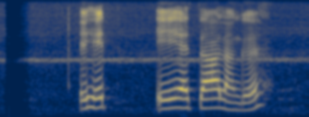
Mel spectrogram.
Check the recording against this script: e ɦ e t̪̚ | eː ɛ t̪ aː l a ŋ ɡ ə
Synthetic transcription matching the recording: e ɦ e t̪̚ | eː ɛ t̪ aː l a ŋ ɡ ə

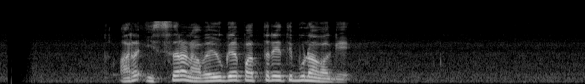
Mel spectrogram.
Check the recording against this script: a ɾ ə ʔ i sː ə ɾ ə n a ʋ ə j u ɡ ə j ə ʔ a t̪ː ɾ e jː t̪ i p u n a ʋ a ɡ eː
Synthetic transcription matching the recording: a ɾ ə ʔ i sː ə ɾ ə n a ʋ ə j u ɡ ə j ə p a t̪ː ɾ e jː t̪ i b u n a ʋ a ɡ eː

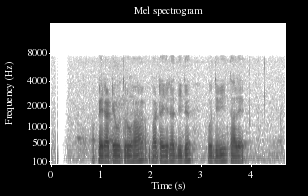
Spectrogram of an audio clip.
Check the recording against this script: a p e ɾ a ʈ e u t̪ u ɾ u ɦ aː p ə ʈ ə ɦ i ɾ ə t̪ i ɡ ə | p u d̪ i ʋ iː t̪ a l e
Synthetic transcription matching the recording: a p e ɾ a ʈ e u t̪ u ɾ u ɦ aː b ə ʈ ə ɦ i ɾ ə d̪ i ɡ ə | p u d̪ i ʋ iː t̪ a l e

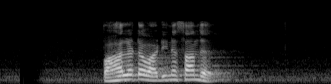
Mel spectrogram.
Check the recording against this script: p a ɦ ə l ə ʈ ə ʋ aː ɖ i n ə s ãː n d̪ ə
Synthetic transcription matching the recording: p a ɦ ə l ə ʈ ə ʋ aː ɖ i n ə s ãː n d̪ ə

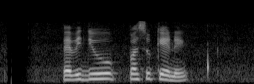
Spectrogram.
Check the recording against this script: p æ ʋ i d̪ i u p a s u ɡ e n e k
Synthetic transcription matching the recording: p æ ʋ i d̪ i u p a s u k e n e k

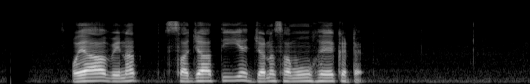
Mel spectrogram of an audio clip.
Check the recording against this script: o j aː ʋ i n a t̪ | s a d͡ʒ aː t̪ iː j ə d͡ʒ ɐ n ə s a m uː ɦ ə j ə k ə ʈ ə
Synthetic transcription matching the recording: o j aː ʋ e n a t̪ | s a d͡ʒ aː t̪ iː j ə d͡ʒ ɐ n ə s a m uː ɦ ə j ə k ə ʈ ə

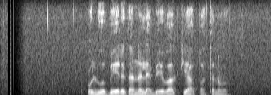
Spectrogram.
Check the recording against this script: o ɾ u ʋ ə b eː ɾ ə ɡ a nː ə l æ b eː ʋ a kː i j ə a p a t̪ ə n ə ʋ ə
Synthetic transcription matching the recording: o l u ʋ ə b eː ɾ ə ɡ a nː ə l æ b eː ʋ a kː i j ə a p a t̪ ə n ə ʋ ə

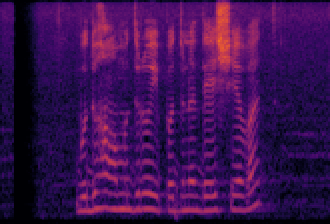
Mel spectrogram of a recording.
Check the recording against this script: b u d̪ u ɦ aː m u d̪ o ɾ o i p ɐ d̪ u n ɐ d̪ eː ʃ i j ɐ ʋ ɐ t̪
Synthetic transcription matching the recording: b u d̪ u ɦ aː m u d̪ u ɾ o i p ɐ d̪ u n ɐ d̪ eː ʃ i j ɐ ʋ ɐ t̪

